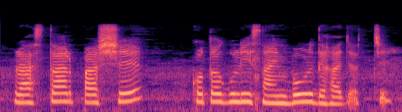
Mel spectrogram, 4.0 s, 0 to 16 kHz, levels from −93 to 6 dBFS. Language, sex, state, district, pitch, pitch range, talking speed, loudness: Bengali, female, Assam, Hailakandi, 235 Hz, 220-245 Hz, 105 wpm, -13 LUFS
